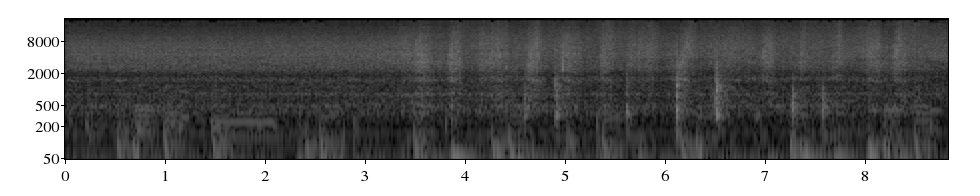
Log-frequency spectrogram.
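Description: Kimpira being stirred in a hot pan as ground sesame seeds go in, with steady sizzling and frying under repeated scraping, clacking strokes of a utensil against the pan, close and moderately loud.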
